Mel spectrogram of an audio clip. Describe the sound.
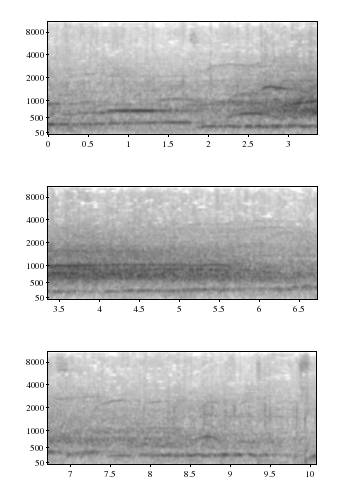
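A large crowd of Canadian fans sings their national anthem at full voice in unison at an NHL ice hockey game between the Minnesota Wild and the Ottawa Senators, sustained melodic lines rising over a steady roar of arena noise that swells loudest midway through.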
